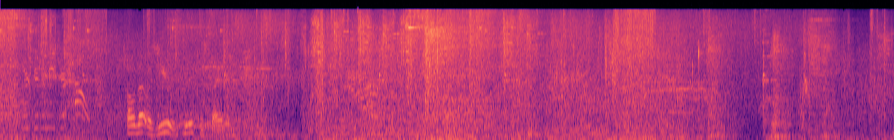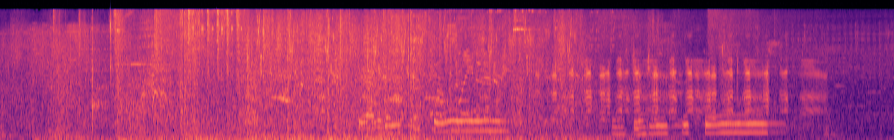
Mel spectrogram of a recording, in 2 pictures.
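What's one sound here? Magic blasts crash and whoosh in a fast fight.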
